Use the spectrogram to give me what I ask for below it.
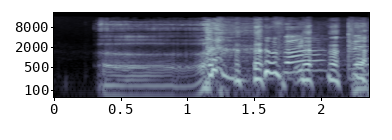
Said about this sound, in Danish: Ips. Hvad siger du, når du bøvser? Ingenting.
